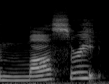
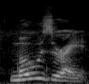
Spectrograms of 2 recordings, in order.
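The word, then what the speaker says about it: Mosrite: Yeah, this one I got for $100, which I thought was really neat, and it's got Moserite. Oh, Moserite. Oh, Moserite. That's how you pronounce it.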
